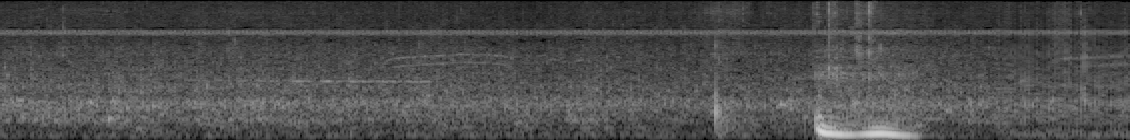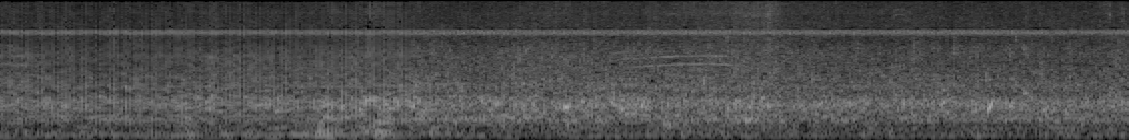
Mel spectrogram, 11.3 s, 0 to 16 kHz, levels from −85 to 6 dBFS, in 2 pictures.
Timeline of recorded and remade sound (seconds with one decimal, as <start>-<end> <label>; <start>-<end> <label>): 0.0-5.0 recorded; 5.0-7.7 remade; 7.7-11.3 recorded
